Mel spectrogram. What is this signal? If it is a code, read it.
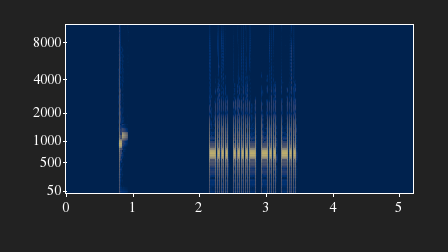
Morse code, heard as a keyed tone, about 40 wpm, 700 Hz. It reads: B4DD
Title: All Cut Numbers - 4-Digit 40wpm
